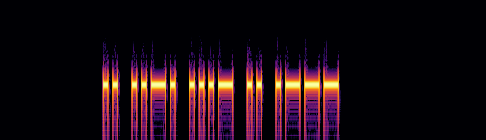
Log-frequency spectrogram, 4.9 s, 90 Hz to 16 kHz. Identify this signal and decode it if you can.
Morse code, heard as a keyed tone, about 25 wpm, 700 Hz. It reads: IFVIJ
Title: Code Groups - 5 Letters - 25wpm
